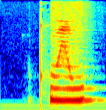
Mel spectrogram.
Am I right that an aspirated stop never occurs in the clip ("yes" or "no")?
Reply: no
